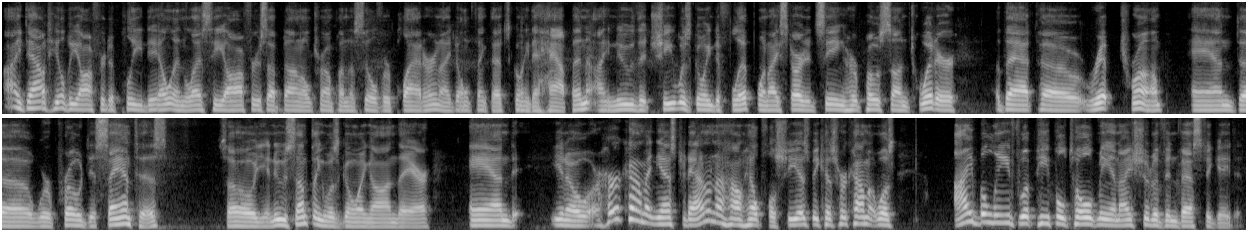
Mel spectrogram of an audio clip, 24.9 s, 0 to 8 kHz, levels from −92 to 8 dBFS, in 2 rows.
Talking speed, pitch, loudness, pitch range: 210 wpm, 130 Hz, -18 LUFS, 115-150 Hz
